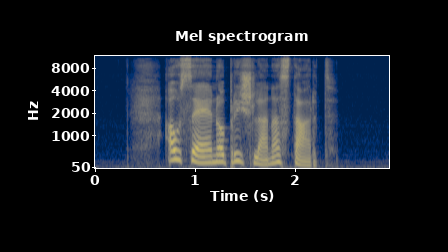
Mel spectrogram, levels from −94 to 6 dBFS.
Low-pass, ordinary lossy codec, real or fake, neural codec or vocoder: 10.8 kHz; none; real; none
